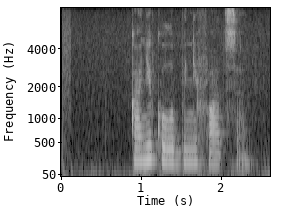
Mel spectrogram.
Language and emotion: Russian, neutral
